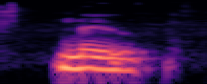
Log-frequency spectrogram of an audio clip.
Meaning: A pout, especially as expressing mock-annoyance or flirtatiousness
- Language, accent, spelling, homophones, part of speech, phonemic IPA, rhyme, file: English, Southern England, moue, moo, noun, /muː/, -uː, LL-Q1860 (eng)-moue.wav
